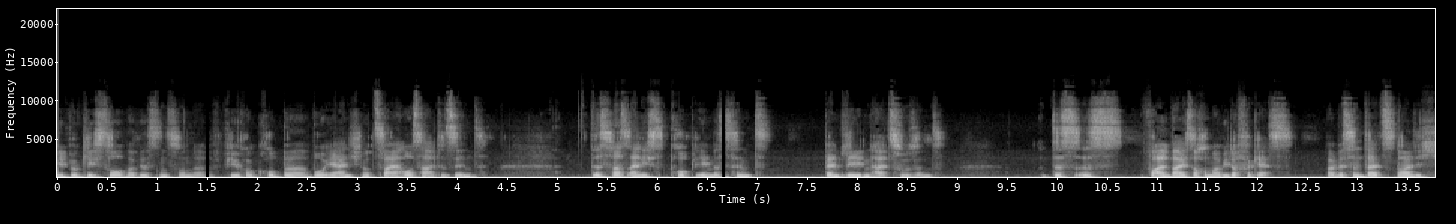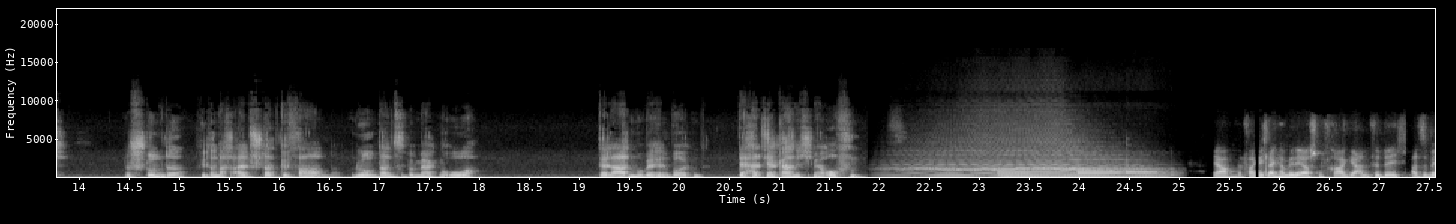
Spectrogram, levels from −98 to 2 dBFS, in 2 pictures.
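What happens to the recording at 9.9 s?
Nothing goes wrong at 9.9 s; the audio plays through that moment intact, with no dropout, click, glitch or other fault.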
